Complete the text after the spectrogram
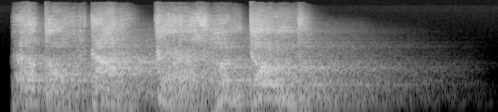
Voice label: Attack Corrupted Grineer Male; Warframe; Battle Barks

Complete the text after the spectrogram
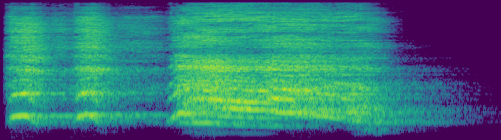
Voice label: Death Fire Sinecure Soldier Female; Battle; Barks; Dialog

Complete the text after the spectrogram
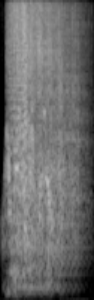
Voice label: Vocal Pain; Warframe; Sentients; Conculyst

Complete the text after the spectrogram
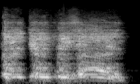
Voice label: Cover Me, Crewmen, en; Warframe; Corpus Crewmen; Crewman E; Dialog Barks Battle

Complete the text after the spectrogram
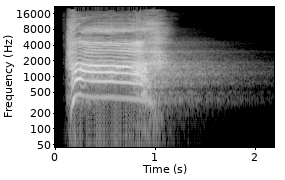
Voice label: Ability Long Cast, Barks

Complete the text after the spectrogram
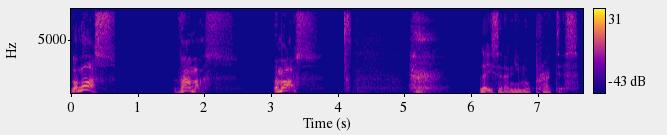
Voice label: Ambient Barks, en; Warframe; Mall Romance; Quincy

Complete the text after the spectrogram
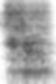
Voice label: Female, Grineer; New War; Narmer; Threatened

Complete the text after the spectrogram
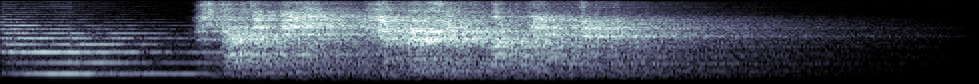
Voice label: Guild Announcer; Warframe

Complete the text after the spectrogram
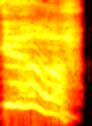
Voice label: Battle Adult; Warframe; Duviri Quest; Duviri Paradox Quest

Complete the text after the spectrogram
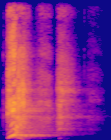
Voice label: Female, Battle Barks; Envoy

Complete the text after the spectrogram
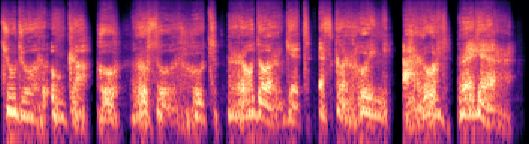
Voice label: Patrol Corrupted Grineer Male

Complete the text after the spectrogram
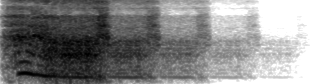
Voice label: Frustration; Evil Twin C; Warframe; Entrati Doppelganger; Battle Barks

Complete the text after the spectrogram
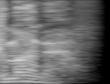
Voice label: Horse Start Adult, Dialog; Duviri

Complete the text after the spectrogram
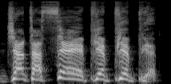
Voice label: Player Spotted Corpus Male; en; Battle Barks

